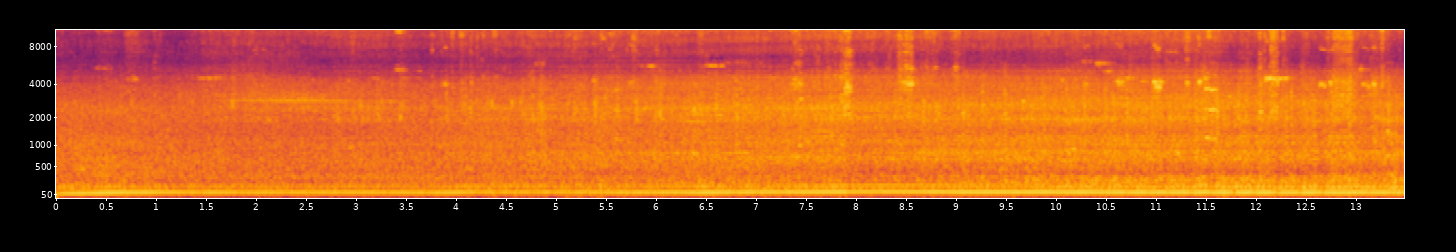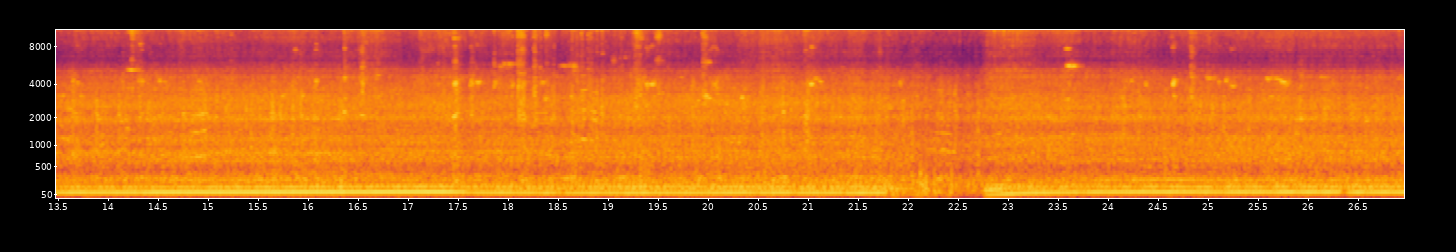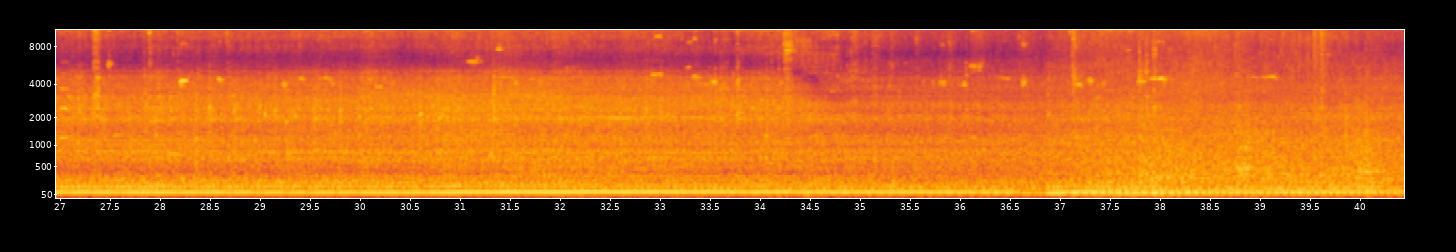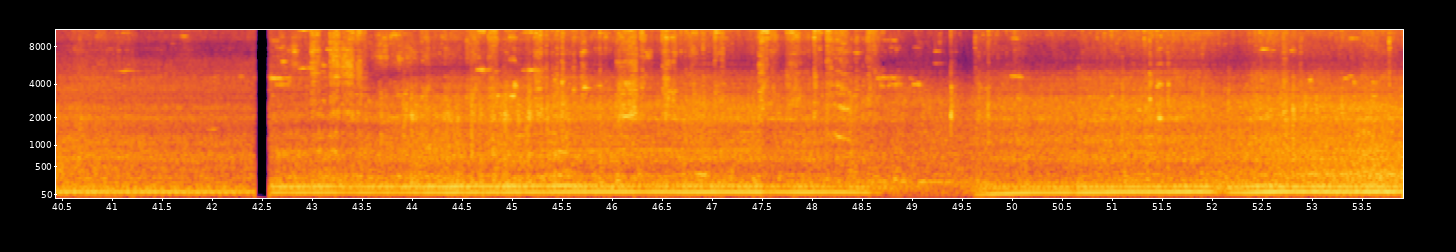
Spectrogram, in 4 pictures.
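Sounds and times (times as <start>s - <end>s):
heavy diesel engine running: 0.0s - 53.9s.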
